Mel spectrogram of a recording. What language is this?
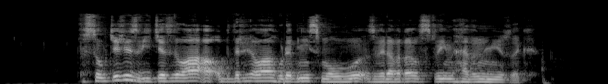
Czech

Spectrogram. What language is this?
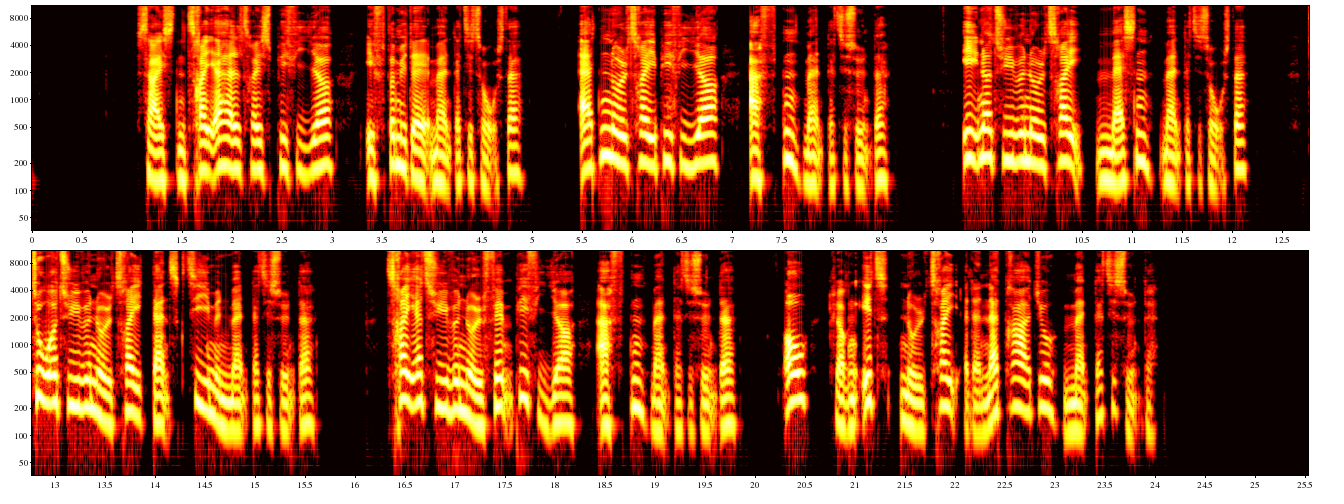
Danish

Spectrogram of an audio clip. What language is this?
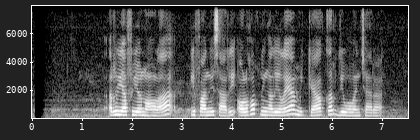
Sundanese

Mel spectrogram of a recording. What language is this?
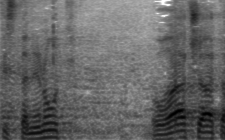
Hebrew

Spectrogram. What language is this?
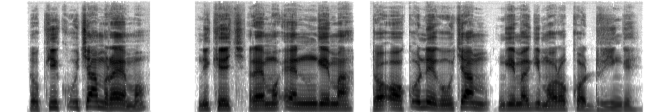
Luo (Kenya and Tanzania)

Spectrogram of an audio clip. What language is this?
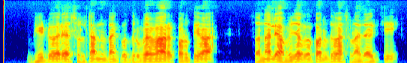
Odia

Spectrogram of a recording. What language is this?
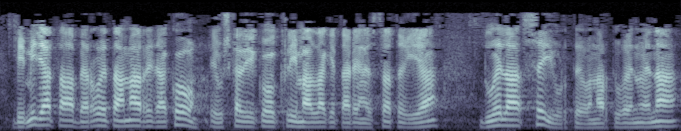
Basque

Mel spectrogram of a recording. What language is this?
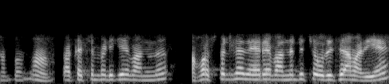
Malayalam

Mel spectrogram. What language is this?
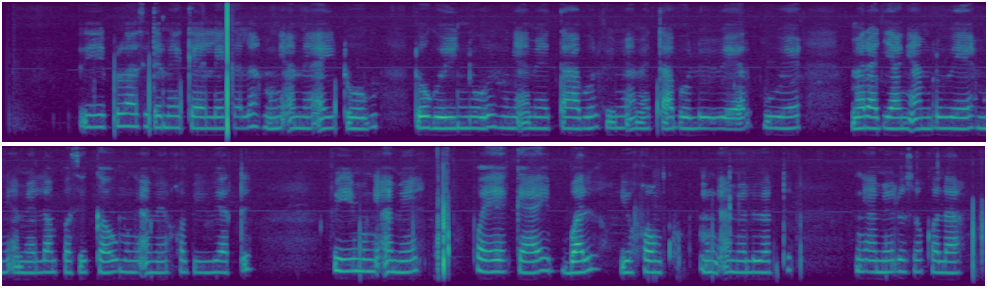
Wolof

